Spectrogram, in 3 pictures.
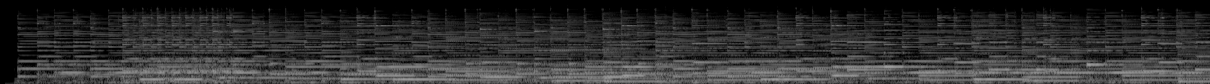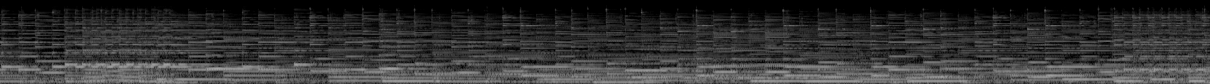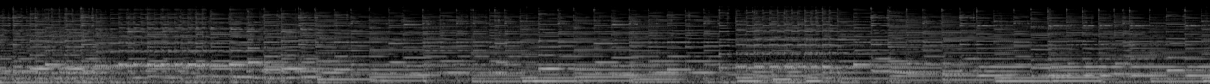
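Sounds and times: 
prelude in F-sharp major on clavier: 0:00.2 - 0:36.3.

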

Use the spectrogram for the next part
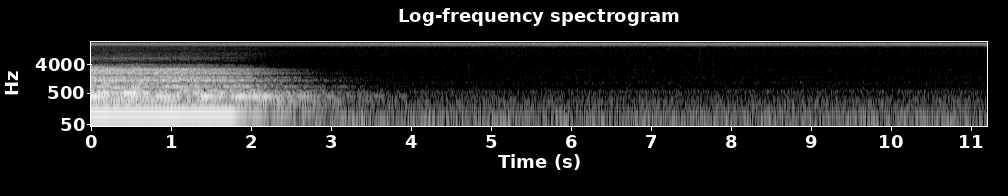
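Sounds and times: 
organ chorale: 0:00.0 - 0:02.8.

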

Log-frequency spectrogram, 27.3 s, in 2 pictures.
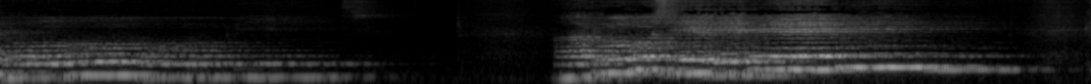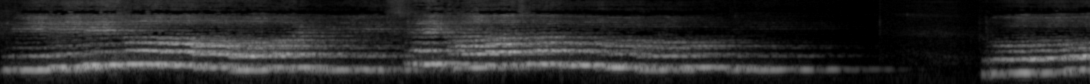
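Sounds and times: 
Gregorian chant: 0:00.0 - 0:04.8, 0:06.9 - 0:24.7, 0:25.9 - 0:27.2.

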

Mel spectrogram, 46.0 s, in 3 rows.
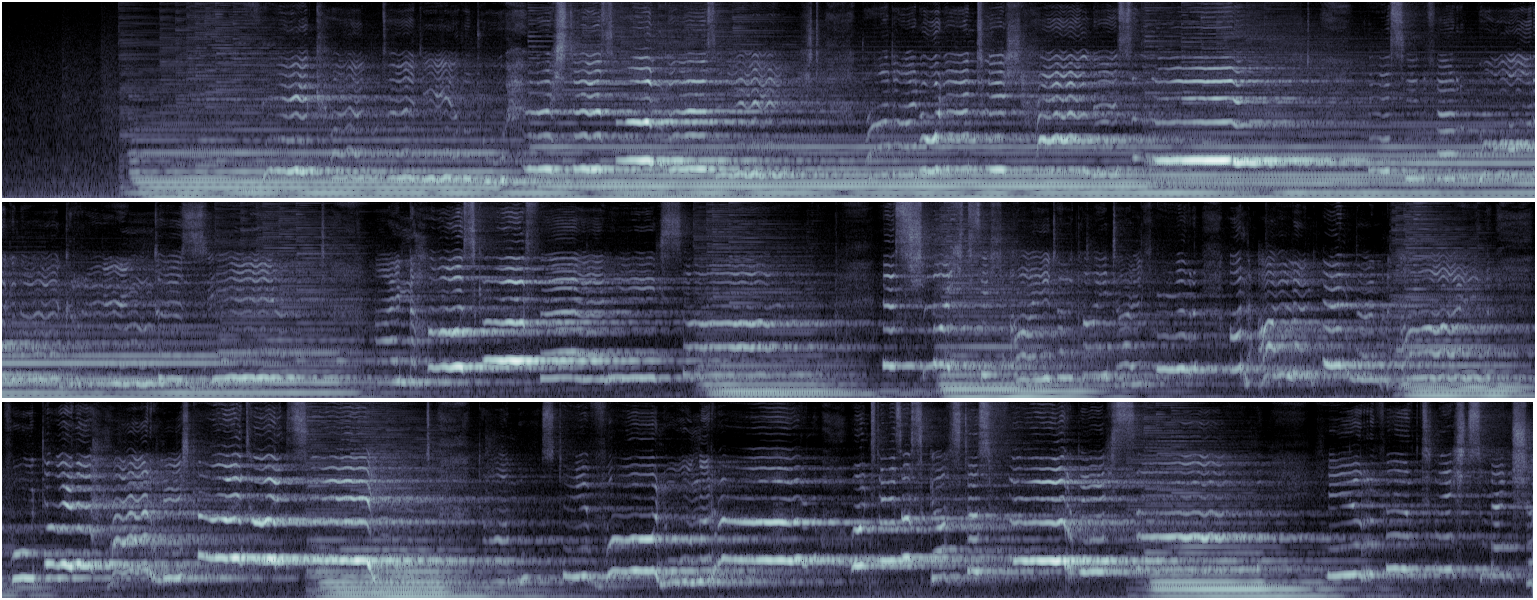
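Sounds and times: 
soprano singing recitative: 0:02.3 - 0:45.9.

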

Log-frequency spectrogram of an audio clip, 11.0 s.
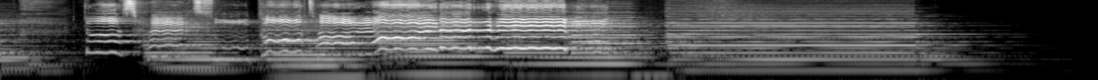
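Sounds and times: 
alto singing recitative: 0:00.0 - 0:08.0.

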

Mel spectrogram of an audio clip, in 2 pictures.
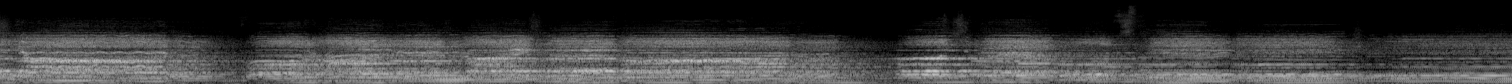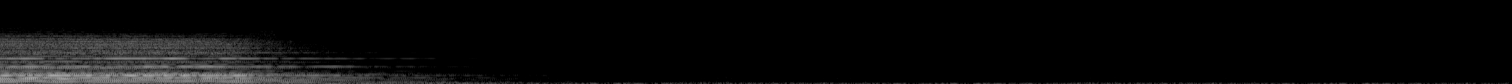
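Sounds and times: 
choir singing a chorale: 0:00.0 - 0:19.5.

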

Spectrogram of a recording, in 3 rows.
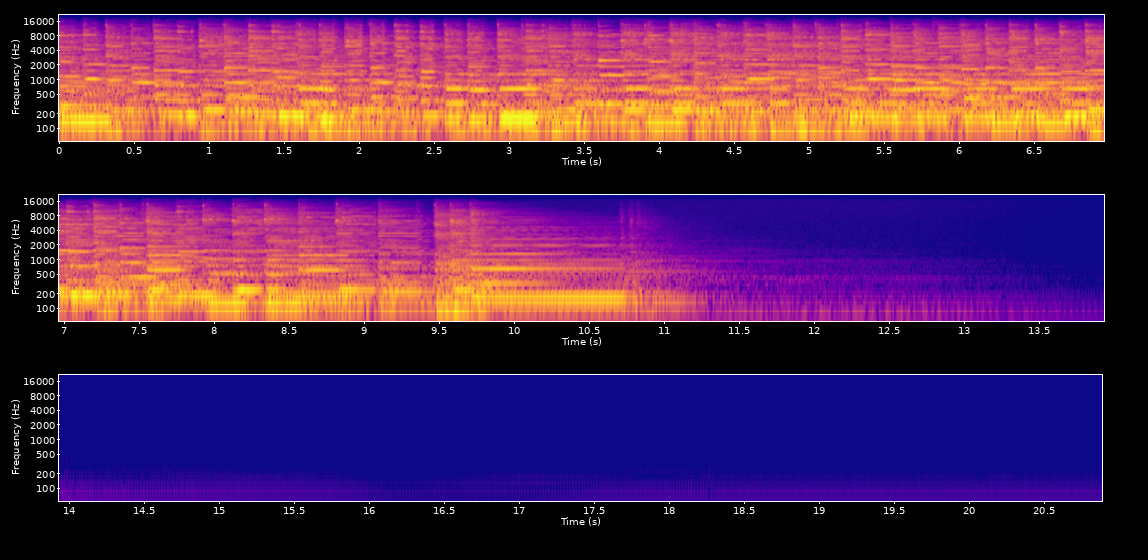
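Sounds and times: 
fugue in E minor on clavier: 0:00.0 - 0:11.1.

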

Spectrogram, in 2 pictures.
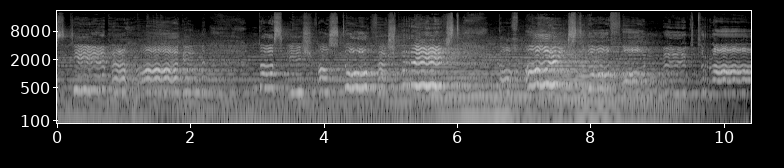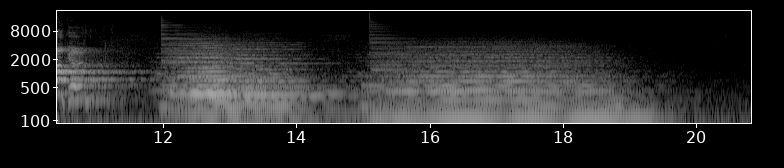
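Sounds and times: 
alto singing: 0:00.0 - 0:11.2.

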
